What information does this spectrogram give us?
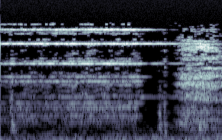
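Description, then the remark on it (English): A doorbell rings with a steady, high metallic tone that holds for over a second, breaks off briefly, then sounds again in a harsher, buzzier burst. No one speaks. “Try the doorbell again.”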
